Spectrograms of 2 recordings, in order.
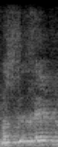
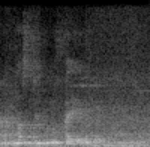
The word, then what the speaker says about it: مسجد الخیف: اور اس کا نام ہے مسجد الخیف۔ مسجد الخیف، مسجد خیف لوگ کہتے ہیں اپنی زبان میں، اس کا صحیح تلفظ میں نے بتایا مسجد الخیف۔ اب اس کی ایک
